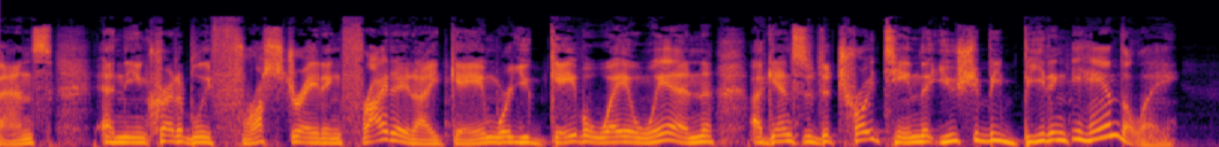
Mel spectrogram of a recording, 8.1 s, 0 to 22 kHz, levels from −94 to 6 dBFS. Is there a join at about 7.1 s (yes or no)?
yes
